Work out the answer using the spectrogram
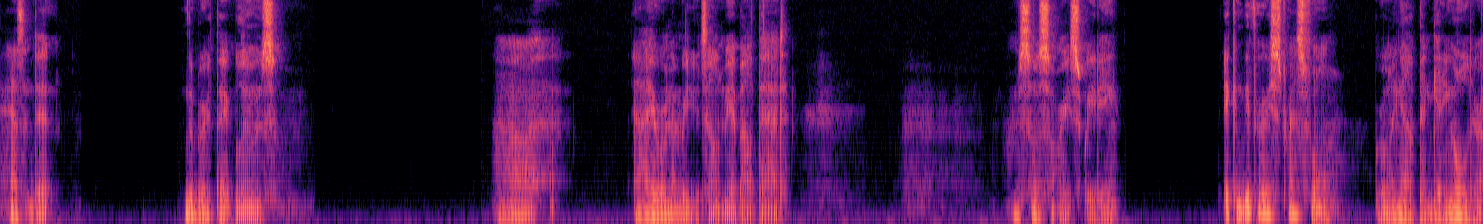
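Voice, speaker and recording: A man playing a tender, reassuring boyfriend in a soft, gentle, soothing ASMR ASMR role-play, with a low, breathy, gravelly voice. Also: sing-song, a little slow, pauses often, full character voice. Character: tender, reassuring boyfriend comforting his crying partner.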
